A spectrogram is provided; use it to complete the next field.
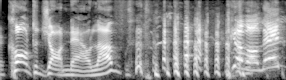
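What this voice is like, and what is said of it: Put-on British accent. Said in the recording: “British Terminator”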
